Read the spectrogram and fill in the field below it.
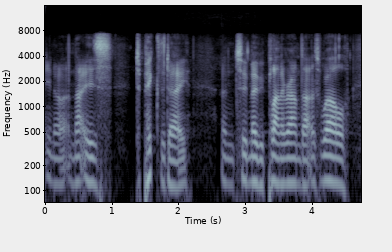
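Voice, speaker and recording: A man with a northern English accent speaks in a monotone, flat intonation. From Cumbria, northern England. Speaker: mountain guide. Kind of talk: casual interview chat.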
